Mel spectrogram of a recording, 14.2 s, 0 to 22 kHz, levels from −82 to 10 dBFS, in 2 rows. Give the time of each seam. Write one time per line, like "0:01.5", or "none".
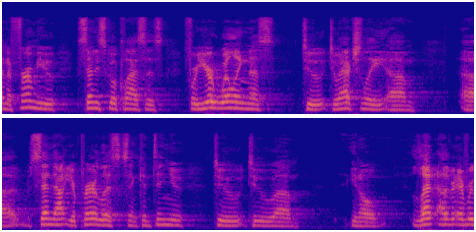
none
